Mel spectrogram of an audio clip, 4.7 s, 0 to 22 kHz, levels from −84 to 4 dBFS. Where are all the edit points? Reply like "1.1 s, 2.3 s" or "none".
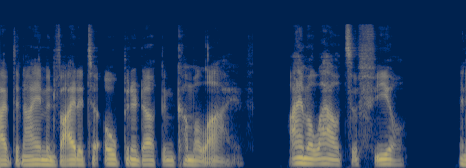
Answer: none

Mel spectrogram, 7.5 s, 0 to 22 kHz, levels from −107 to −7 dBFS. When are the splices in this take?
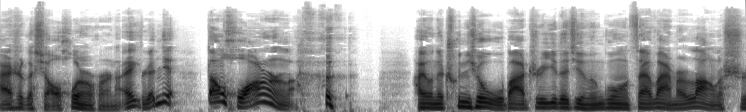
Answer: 1.4 s

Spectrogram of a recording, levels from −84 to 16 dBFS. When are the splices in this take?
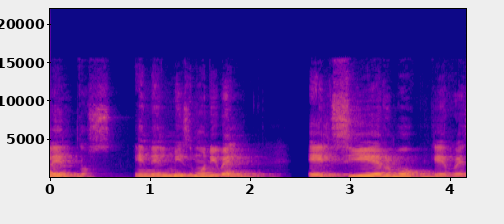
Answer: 2.4 s

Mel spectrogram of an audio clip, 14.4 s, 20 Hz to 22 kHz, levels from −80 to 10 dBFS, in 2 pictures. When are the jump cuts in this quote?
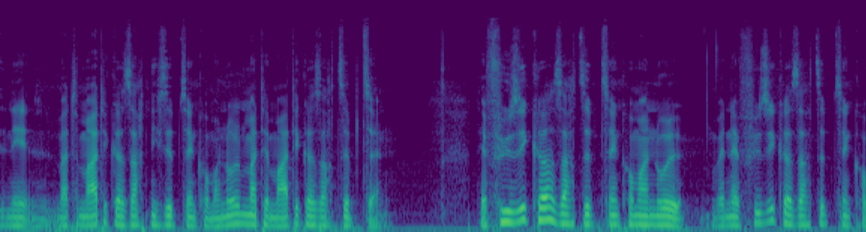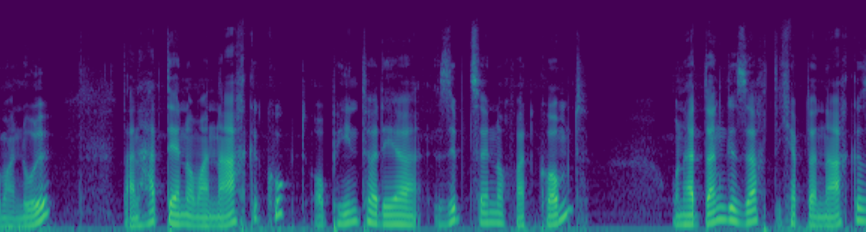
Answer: none

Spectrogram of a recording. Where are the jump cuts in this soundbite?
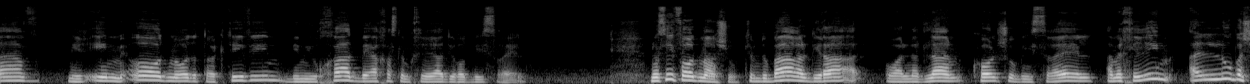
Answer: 7.4 s, 11.0 s

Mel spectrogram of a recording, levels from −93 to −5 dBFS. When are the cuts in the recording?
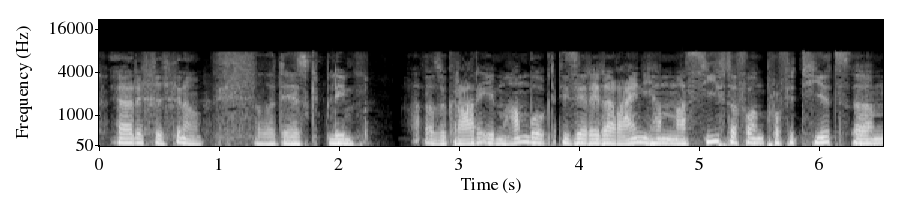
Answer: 2.7 s, 3.8 s

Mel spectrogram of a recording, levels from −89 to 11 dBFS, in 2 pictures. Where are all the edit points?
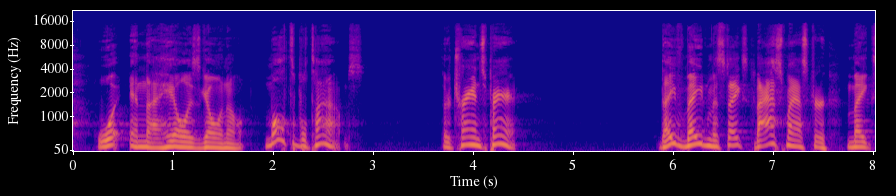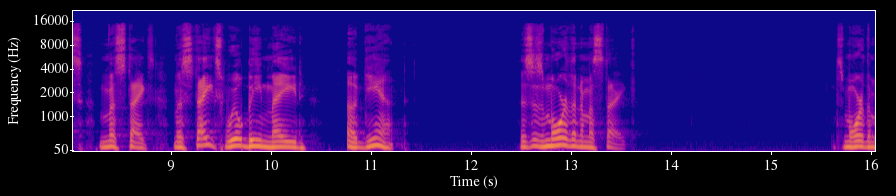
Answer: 6.8 s

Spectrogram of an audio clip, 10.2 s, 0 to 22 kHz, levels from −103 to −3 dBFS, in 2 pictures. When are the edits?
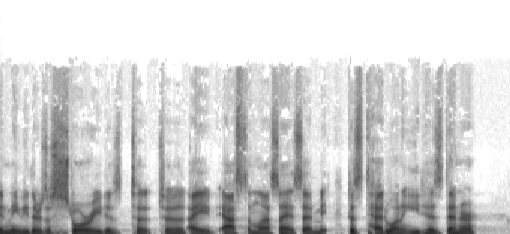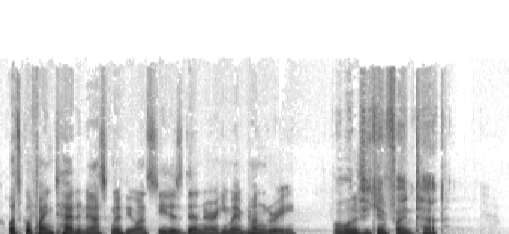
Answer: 1.9 s, 7.6 s

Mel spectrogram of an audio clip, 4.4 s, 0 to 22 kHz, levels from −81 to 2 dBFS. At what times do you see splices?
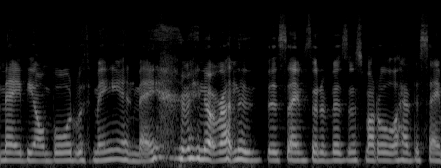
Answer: none

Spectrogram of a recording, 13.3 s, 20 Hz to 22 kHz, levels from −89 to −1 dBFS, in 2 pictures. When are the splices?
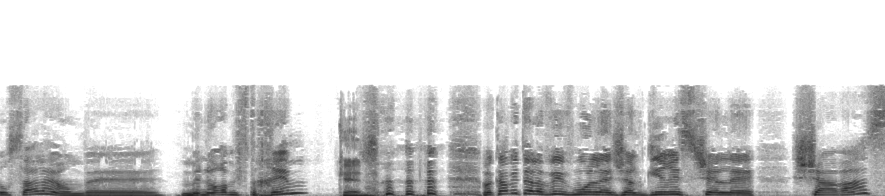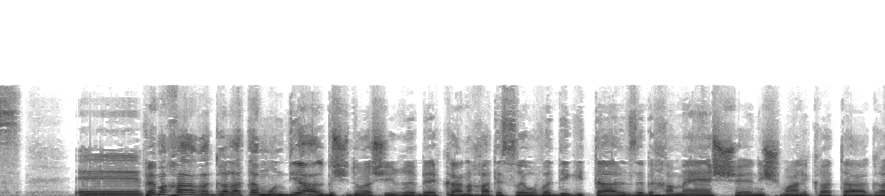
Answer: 7.7 s

